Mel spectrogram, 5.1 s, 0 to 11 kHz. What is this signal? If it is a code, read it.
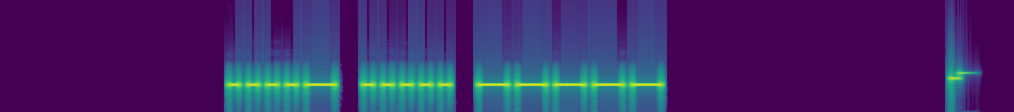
Morse code, heard as a keyed tone, about 25 wpm, 700 Hz. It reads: 450
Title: Numbers - 3-Digit 25wpm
